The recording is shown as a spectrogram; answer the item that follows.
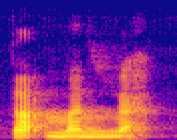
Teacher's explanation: pada na ini dibaca dhammah, tapi dhammahnya terbuang dan hanya dibaca dengan isyarat bibir mencucu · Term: ishmam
